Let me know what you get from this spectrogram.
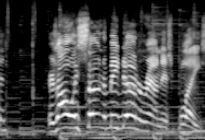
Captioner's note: angrily shouts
